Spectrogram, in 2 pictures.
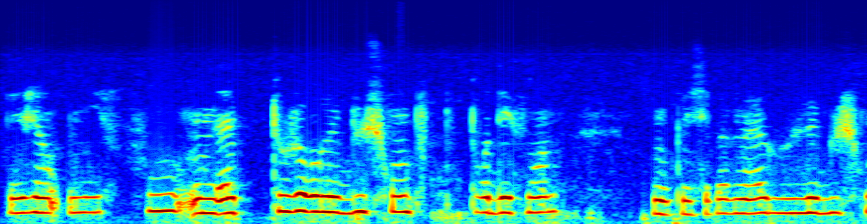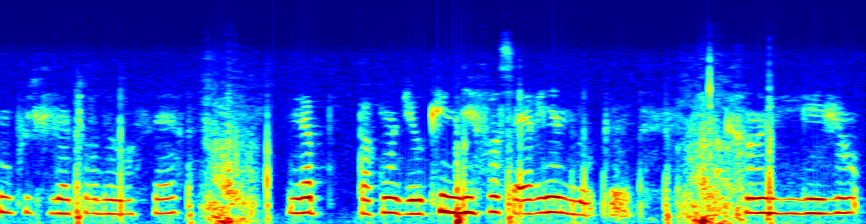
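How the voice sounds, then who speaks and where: A woman's voice: a little high, completely flat delivery, measured pace. A woman giving live gameplay commentary on her channel, often stammering and restarting words, recorded on a tablet mic. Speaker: gaming channel host. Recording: dull lo-fi with faint hiss.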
